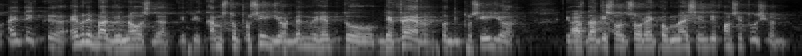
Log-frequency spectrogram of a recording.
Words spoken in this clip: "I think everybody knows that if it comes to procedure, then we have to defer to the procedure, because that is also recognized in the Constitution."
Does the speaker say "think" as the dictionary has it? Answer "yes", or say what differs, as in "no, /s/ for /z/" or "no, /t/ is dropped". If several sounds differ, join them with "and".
no, /t/ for /θ/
